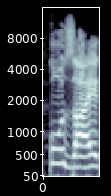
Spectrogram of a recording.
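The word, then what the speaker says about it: quasi: ठीक है, this is pronounced as क्वाज़ी contract. ठीक है, this is written as क्वाजी contract, but अगर आप डेफिनेशन पढ़ोगे डिक्शनरी खोल के जाके कि इसको प्रोनाउंस कैसे करते हैं, so this is क्वाज़ी contract.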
